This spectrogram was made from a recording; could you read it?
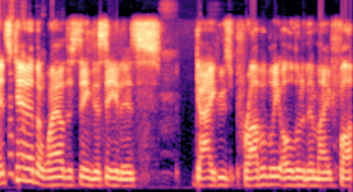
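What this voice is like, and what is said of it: Usual voice. Nothing is said of it.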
